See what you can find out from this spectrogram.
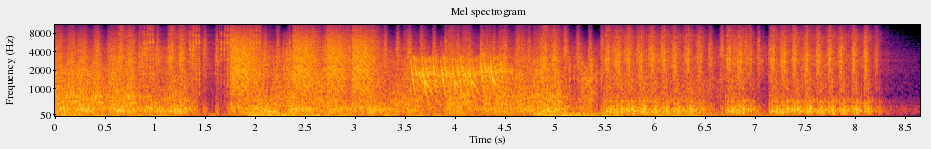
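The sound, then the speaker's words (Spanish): Loud, rapid gunshots from a pistol crackle in long, dense bursts, broken by a few short pauses before the firing stops. “Mira que me disparó el cabrón, no me ha dado ni un tiro”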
